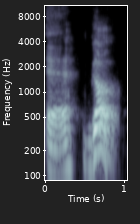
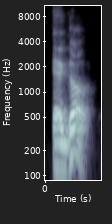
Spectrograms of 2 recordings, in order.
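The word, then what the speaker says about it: ἐγώ: yeah exactly I mean so the Epsilon e and that is a bow so it is a standalone syllable and we'll show why in a minute uh the gamma Omega is a standalone syll and so you get ego ego we put our Accent on the o ego so our stress and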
